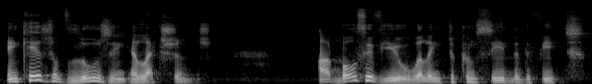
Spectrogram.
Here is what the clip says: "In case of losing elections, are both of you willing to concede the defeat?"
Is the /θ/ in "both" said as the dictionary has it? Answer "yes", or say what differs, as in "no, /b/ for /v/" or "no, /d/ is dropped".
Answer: yes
